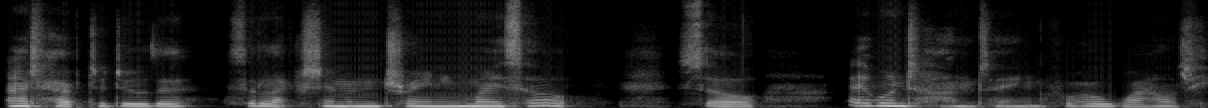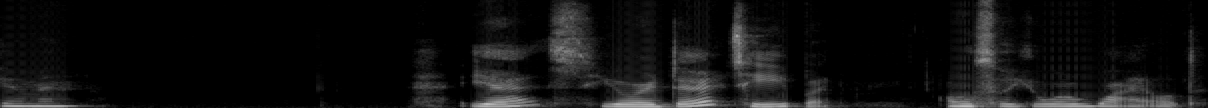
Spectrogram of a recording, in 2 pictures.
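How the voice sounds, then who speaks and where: A woman voicing a composed, patient vampire owner in an ASMR roleplay, speaking softly and half-whispering with measured, formal, deliberate phrasing. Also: fairly high pitch, flat delivery. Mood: reserved, gentle. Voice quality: soft, breathy, half-whispered with creaky edges. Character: composed, patient female vampire owner, commanding yet gentle. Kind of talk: ASMR roleplay, scripted monologue to the listener.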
